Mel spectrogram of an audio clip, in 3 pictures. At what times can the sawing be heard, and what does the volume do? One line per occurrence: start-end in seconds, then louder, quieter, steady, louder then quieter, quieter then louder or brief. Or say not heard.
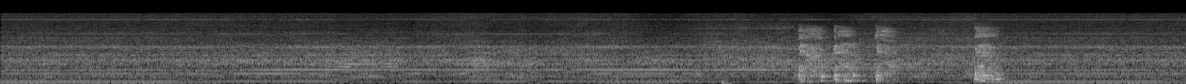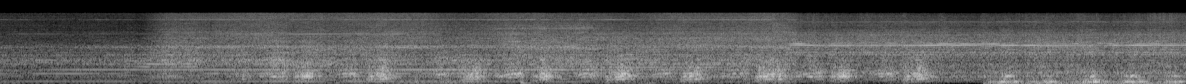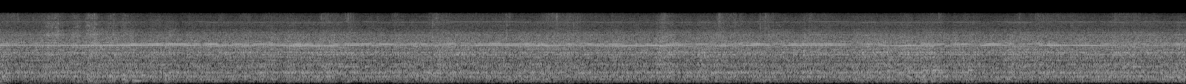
14.1-24.9 steady.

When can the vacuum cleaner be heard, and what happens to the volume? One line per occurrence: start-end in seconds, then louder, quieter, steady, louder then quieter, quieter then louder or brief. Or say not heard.
0.0-35.5 louder.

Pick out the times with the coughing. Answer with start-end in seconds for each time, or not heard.
8.0-10.1, 24.6-25.6.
